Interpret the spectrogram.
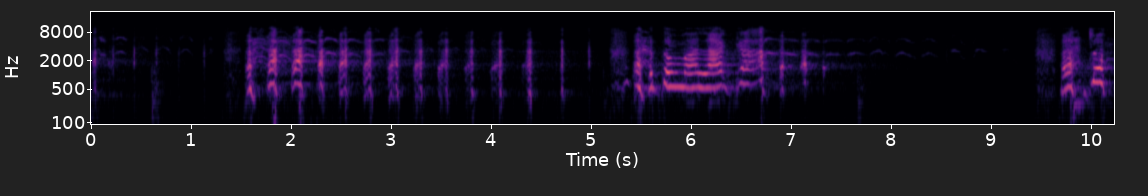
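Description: Hearty laughter in quick repeated bursts, rising about halfway through to a high, drawn-out squeal that trails off into faint high wavering sounds; a fresh burst of laughter starts near the end.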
